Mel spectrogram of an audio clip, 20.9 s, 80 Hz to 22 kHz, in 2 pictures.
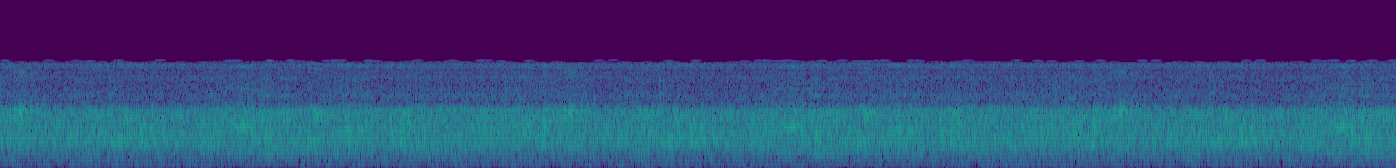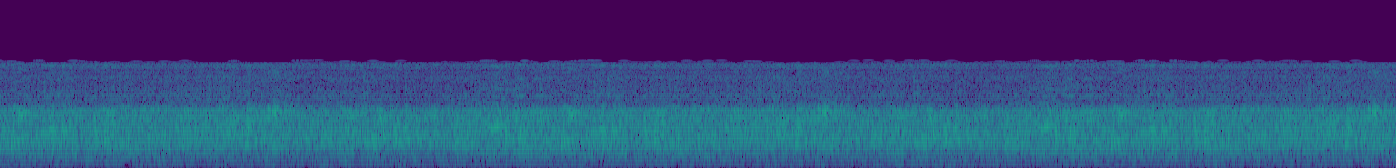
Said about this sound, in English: Now departing from Milwaukee on track 1. Train number 1280. The Ebony Limited.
